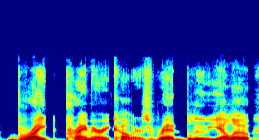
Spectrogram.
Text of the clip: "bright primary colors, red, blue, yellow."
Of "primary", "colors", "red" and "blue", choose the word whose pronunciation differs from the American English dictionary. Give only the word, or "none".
none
